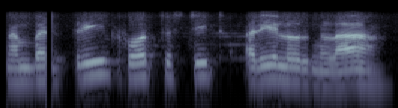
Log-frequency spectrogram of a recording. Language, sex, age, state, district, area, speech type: Tamil, male, 45-60, Tamil Nadu, Ariyalur, rural, conversation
